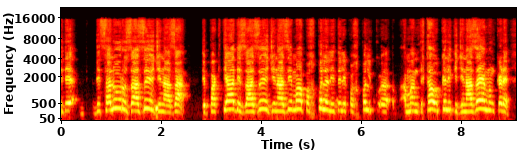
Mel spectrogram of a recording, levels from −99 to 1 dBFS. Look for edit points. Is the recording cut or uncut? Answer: uncut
